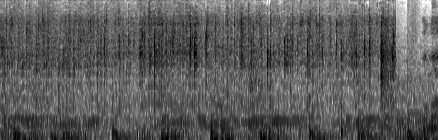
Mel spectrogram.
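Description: Mustard seeds and curry leaves sizzle in hot oil for a sweet Robusta banana pachadi, with a close, continuous frying hiss and rapid crackling pops throughout.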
